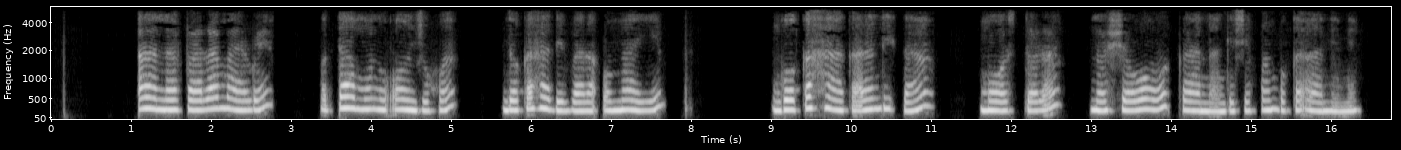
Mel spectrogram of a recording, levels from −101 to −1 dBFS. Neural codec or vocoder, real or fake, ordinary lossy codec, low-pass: codec, 16 kHz, 8 kbps, FreqCodec, smaller model; fake; MP3, 32 kbps; 5.4 kHz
